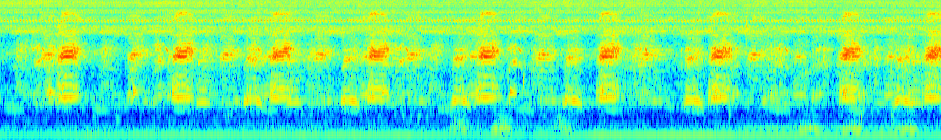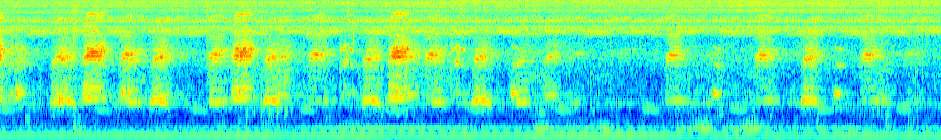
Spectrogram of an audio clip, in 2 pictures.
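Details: Many frogs croaking at once, a loud, crackling chorus of rapid pulsed calls with scattered deeper croaks, swelling and easing irregularly over a low constant hum.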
